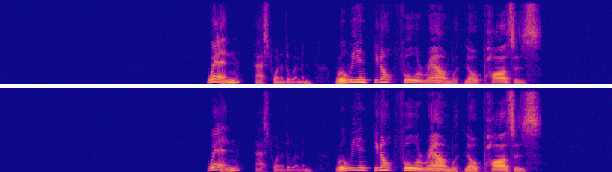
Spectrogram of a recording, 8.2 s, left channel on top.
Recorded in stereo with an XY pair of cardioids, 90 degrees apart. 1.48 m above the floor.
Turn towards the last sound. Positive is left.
turn(degrees=-35)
